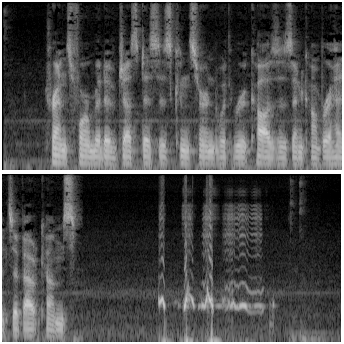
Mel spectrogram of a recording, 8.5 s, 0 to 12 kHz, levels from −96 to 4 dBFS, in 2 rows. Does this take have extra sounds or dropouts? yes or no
yes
